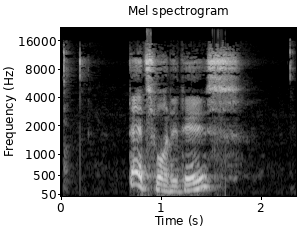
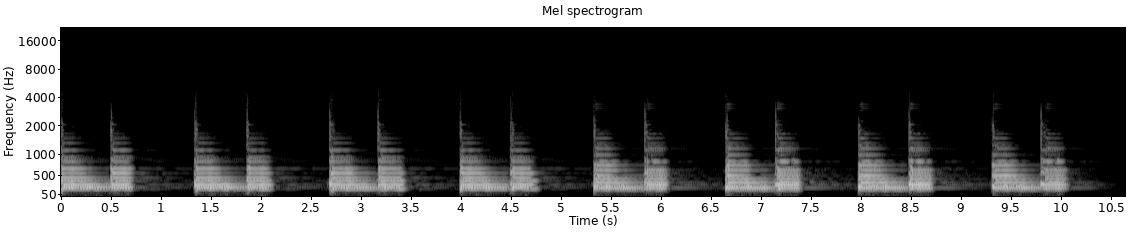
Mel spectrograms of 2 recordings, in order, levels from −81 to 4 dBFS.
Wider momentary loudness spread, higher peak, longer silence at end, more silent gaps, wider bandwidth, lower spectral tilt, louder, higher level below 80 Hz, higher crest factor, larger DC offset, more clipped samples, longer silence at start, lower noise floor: first, 15 LU vs 7 LU; first, 0 dBFS vs -8 dBFS; about the same, 0.55 s vs 0.55 s; neither; first, over 20 kHz vs 3.6 kHz; second, -1.5 dB/octave vs -10.5 dB/octave; first, -11 LUFS vs -24 LUFS; first, -56 dBFS vs -68 dBFS; about the same, 16 dB vs 16 dB; neither; first, 0.2% vs under 0.1%; about the same, 0.05 s vs 0 s; second, -39 dBFS vs -61 dBFS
